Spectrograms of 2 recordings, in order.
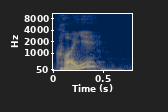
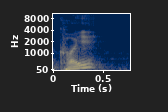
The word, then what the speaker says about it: koji: The question word for which is koji. Koje. Right. So it depends on which where you throw that syllable accent is koji or koye. Either one works.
